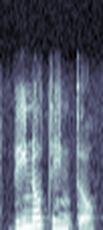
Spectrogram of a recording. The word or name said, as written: vino tinto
